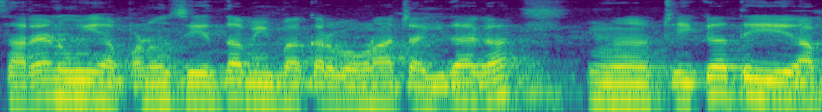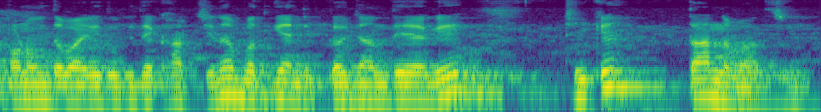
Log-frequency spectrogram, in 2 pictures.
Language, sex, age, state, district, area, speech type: Punjabi, male, 45-60, Punjab, Barnala, rural, spontaneous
